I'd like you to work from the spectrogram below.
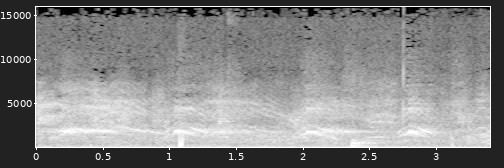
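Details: Eurasian oystercatchers at Amwell Nature Reserve in April 2014 during a piping display give loud, shrill piping calls, about one per second, over steady wind-like hiss with a few knocks.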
